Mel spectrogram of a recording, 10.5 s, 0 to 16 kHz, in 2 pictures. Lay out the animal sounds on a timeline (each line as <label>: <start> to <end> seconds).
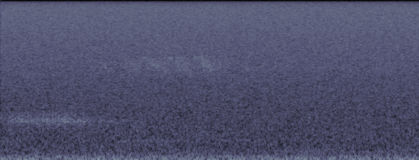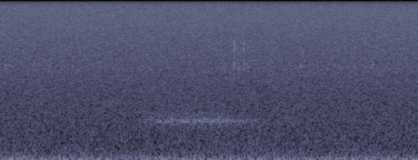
Hairy Woodpecker (Dryobates villosus): 0.0 to 1.2 seconds
Ovenbird (Seiurus aurocapilla): 1.2 to 2.8 seconds
Hairy Woodpecker (Dryobates villosus): 6.9 to 8.5 seconds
